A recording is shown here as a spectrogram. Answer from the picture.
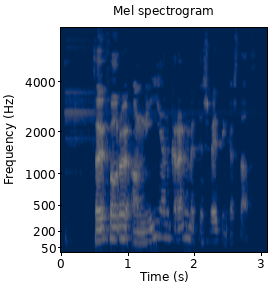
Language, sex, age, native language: Icelandic, male, 20-29, Icelandic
